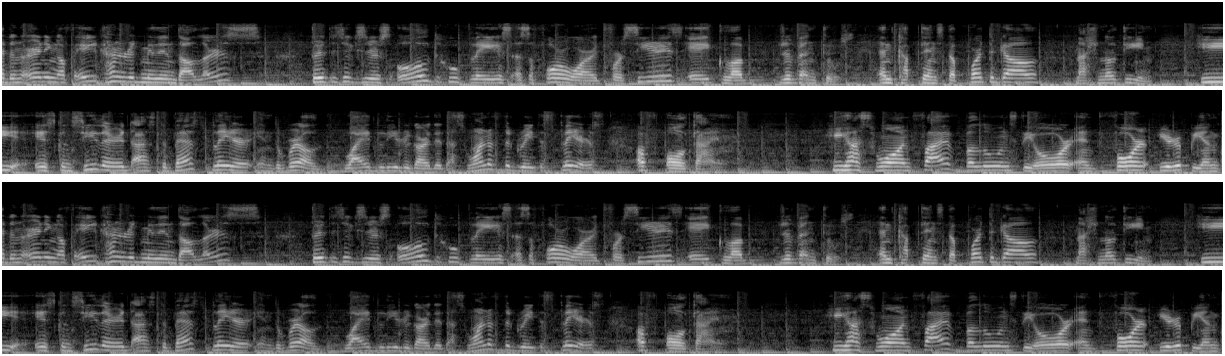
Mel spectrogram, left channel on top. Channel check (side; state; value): right; quieter; 4.5 dB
